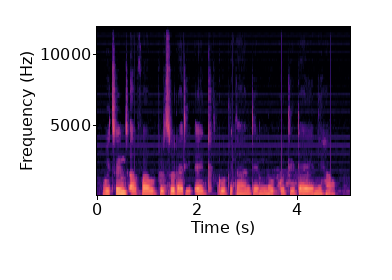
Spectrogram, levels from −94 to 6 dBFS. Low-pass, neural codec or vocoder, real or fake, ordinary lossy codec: none; none; real; none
